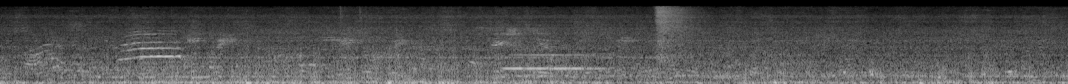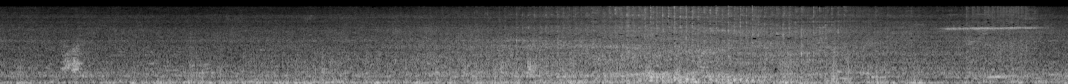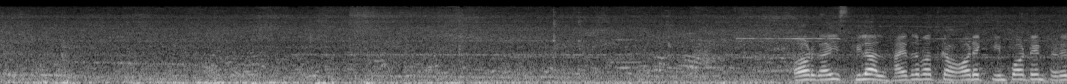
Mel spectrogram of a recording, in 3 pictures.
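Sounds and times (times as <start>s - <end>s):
train wheels rumbling on track: 0.0s - 32.0s
high squeal: 20.1s - 21.2s.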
